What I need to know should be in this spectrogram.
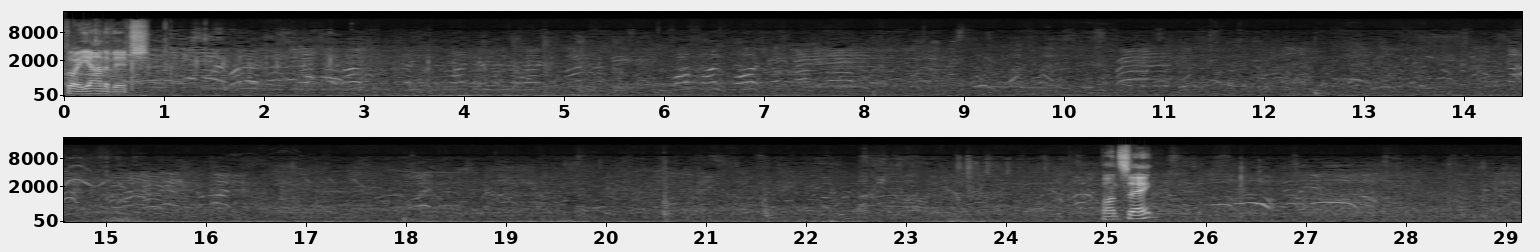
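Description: A crowd murmurs in an open-air stadium.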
